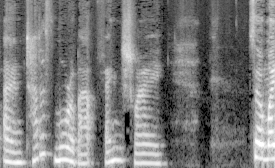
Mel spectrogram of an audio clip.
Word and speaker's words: Feng Shui: Feng Shui. So, Jillian, come and tell us more about you. Introduce yourself and tell us more about Feng Shui.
